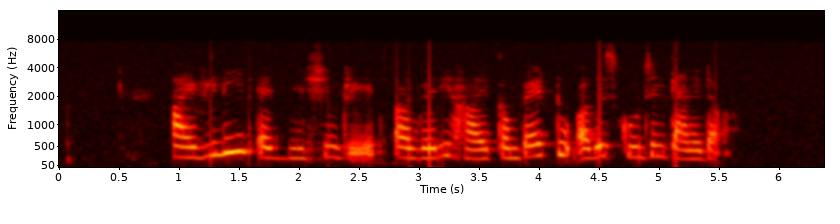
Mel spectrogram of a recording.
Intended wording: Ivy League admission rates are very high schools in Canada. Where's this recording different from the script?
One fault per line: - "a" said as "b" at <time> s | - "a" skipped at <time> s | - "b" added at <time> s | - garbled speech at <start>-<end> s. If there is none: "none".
- "compared to other" added at 3.7 s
